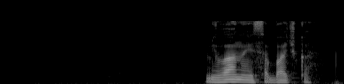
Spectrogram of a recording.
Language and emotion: Russian, neutral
